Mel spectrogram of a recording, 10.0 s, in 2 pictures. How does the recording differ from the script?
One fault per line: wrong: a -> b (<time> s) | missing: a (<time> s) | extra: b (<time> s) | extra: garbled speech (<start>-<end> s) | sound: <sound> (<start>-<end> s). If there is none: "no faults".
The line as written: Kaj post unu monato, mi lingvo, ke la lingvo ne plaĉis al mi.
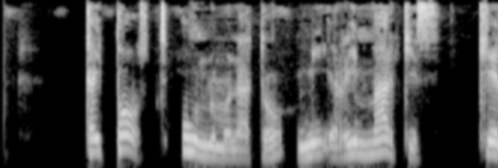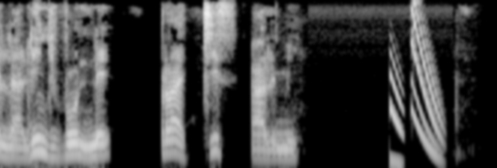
wrong: lingvo -> rimarkis (3.4 s)
sound: chirp (8.9-9.5 s)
